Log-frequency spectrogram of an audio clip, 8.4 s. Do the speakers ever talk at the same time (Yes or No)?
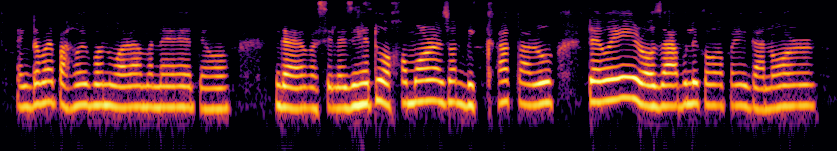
No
